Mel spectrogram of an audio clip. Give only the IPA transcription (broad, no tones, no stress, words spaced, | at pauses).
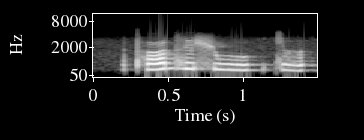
tʰɒd͡zɪ ʃu | cə̤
